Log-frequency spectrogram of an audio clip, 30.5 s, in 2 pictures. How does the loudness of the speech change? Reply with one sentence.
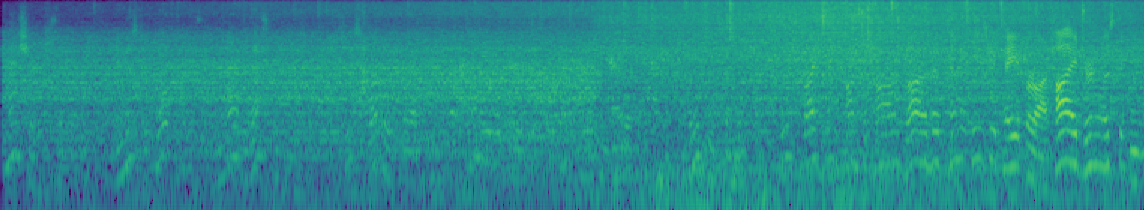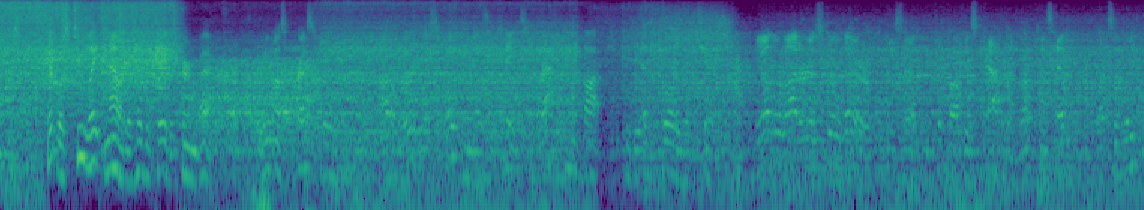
The loudness of the speech goes up, then down.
